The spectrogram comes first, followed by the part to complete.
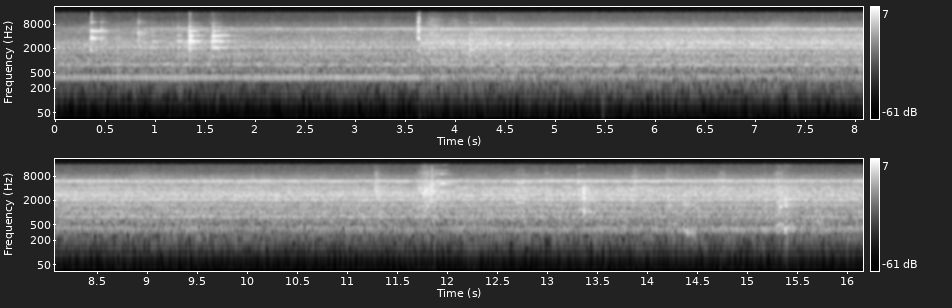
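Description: A steady mechanical hum with a held tone that fades a few seconds in, and a few light metallic clicks as a steel rebar is clamped into the grips of a universal testing machine.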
